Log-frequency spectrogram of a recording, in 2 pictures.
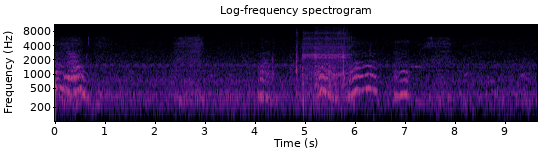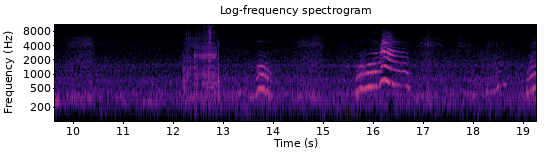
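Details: Playing white Persian kittens give brief, scattered meows, some rising and falling, between clattering knocks and rustles over nearly twenty seconds.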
